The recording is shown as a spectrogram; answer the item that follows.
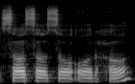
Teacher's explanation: जबकि आपके जो ऊष्म व्यंजन हैं स स स और ह, ये आपके महाप्राण में आते हैं, क्योंकि इसमें घर्षण भी लगता है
